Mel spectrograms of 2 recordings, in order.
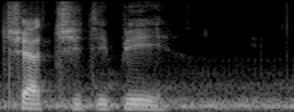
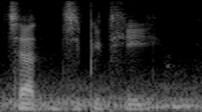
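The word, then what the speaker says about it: ChatGPT: rest like AI and chat GTP. Huh? Huh? Well, a lot of people I don't know why mispronounced it and called it chat GPT instead of chat GT chat GTP instead of chat GPT.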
